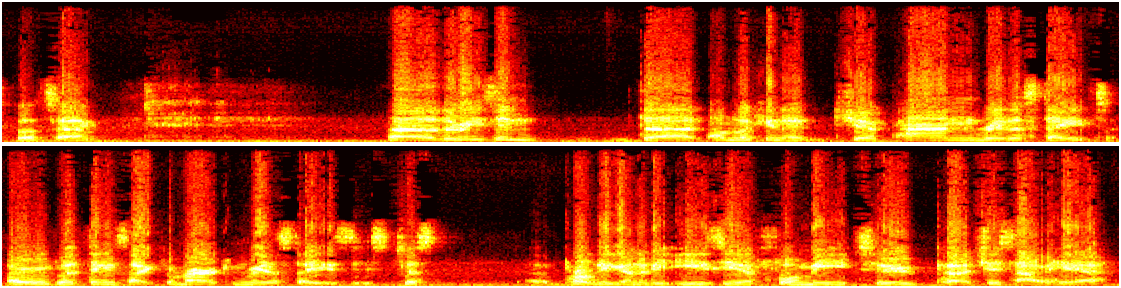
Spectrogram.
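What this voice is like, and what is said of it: British accent. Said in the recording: “I'm a UK citizen, obviously. You can tell from my voice.”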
